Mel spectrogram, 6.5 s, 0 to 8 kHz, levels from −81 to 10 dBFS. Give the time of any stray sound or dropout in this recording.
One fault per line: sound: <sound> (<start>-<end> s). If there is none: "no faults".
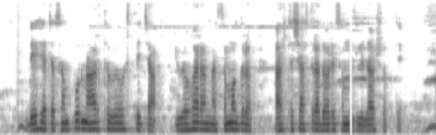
sound: dropout (5.2-5.3 s)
